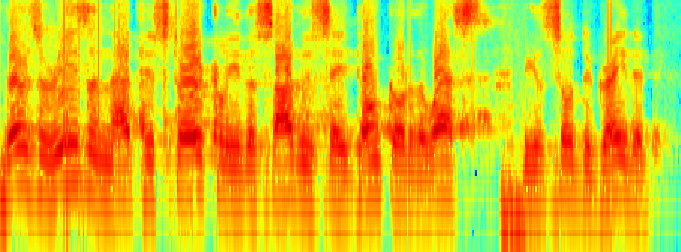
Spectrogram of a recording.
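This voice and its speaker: At a fairly quick pace, a man speaks at a fairly high pitch with ordinary pitch variation. His loudness stays very even over noticeable background noise. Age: 70s. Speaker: spiritual teacher. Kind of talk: lecture.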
